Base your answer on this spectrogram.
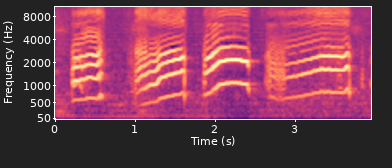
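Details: Crying puppy whose whimpers are said to attract dogs' attention; four long, high whines, some rising at the start and some level, each about half a second to a second long, with brief pauses between.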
